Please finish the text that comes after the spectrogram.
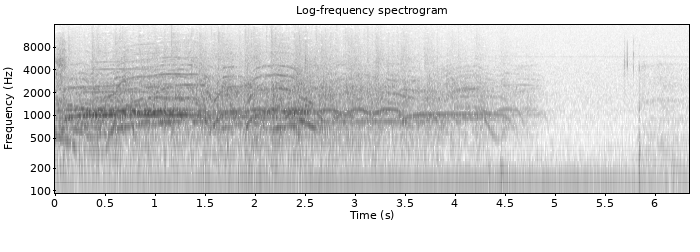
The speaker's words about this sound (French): Ouais. J'attendais ton bruit de foule.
